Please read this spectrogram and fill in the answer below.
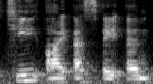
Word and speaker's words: Tisane: So it's Tisane, yes. Pronounced Tisan.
